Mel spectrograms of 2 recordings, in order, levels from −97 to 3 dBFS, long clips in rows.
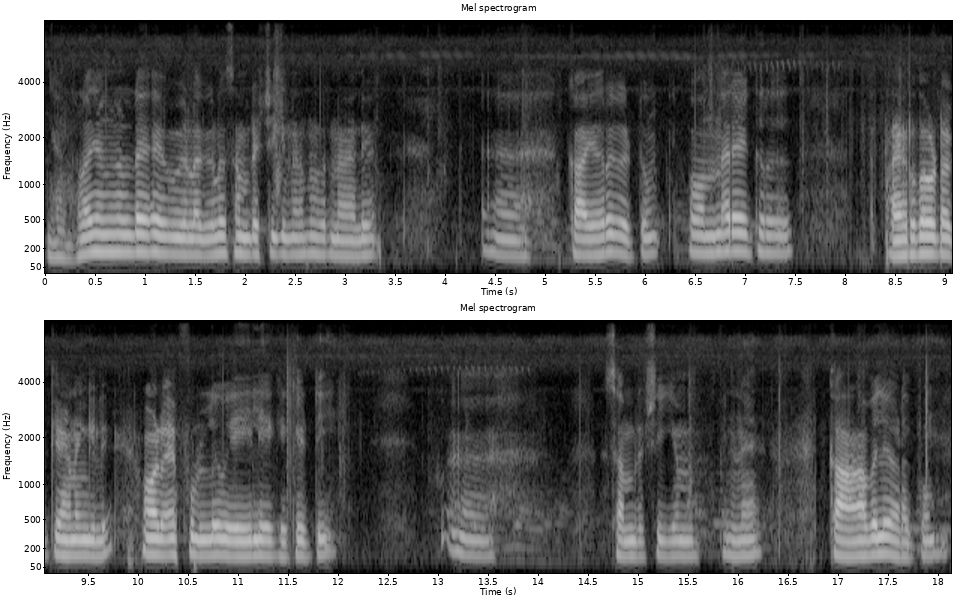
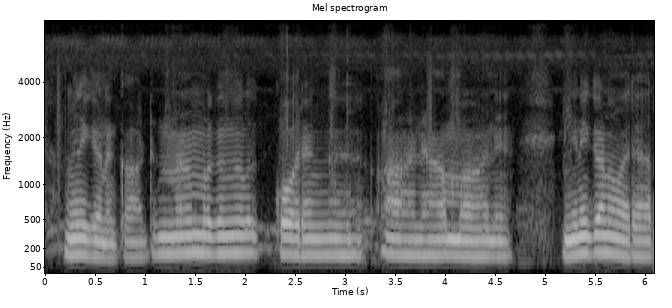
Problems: none marked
